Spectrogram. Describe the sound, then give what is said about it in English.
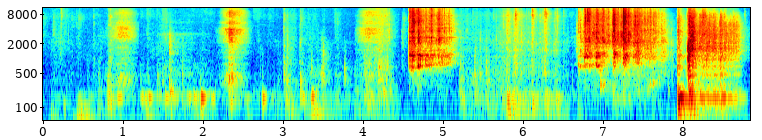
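Dice clatter and tumble across a hard tabletop in several rattling bursts, the loudest near the end, as the game master rolls poison damage in a tabletop role-playing game. No talking. “Yeah, and I need a few more dice.”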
